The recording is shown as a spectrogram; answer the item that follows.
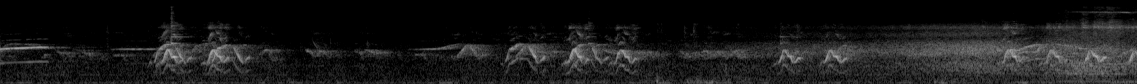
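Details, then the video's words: Group of Australian magpies singing a long concert in Beverly Hills, Sydney, Australia, August 2015; clusters of harsh, overlapping warbled notes repeated through the clip over steady background hiss. "Magpie concert"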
